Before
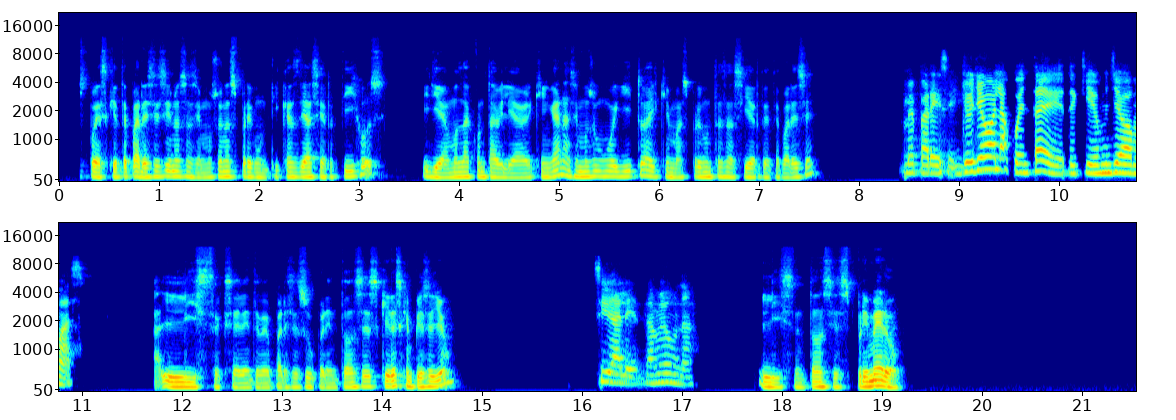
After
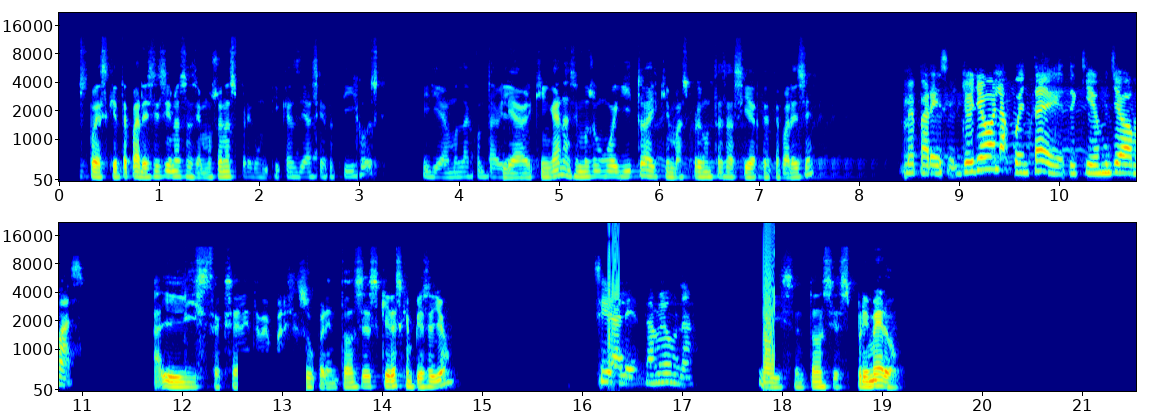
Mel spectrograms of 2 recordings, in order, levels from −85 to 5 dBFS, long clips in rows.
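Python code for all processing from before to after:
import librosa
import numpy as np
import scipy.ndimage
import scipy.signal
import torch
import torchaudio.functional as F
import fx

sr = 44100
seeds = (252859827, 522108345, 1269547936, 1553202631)

y = fx.chain(x, sr, fx.level_steps(step_db=20),
    fx.echo_single(ms=84, db=-21.5), at=(1.74, 4.45))
y = fx.chain(y, sr, fx.highpass(hz=47.0, slope=12),
    fx.echo_wet_lowpass(ms=131, feedback_pct=60, hz=4000.0, wet_db=-17.0), at=(5.61, 10.79))
y = fx.chain(y, sr, fx.brickwall_highpass(low_hz=970.0),
    fx.air_absorb(metres=110.0),
    fx.doubler(ms=17.0, db=-13.5), at=(12.55, 13.25))
y = fx.chain(y, sr, fx.high_shelf(hz=2900.0, db=-5.0),
    fx.overflow_wrap(gain_db=18.5), at=(14.6, 17.93))
y = fx.dereverb_blind(y, sr, rt60_s=1.4)
y = fx.highpass(y, sr, hz=250.0, slope=6)
y = y * librosa.db_to_amplitude(1.0)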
